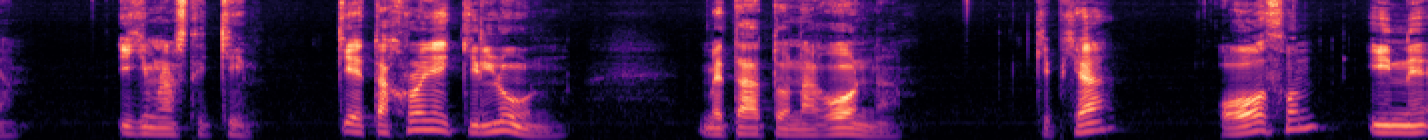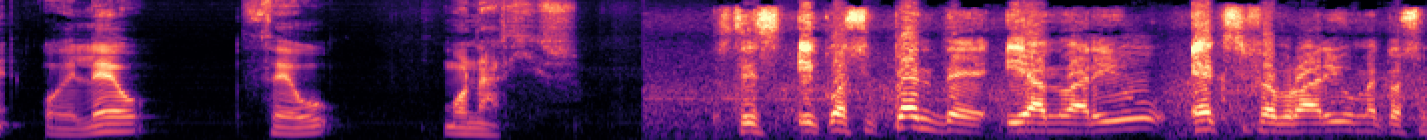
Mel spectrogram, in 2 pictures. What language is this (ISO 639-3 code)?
ell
